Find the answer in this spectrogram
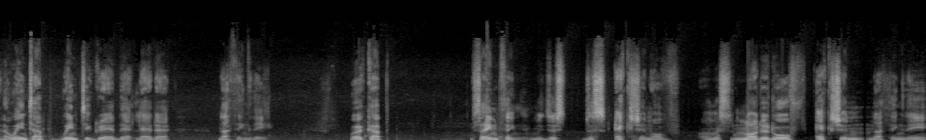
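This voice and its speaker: At a moderate pace, a man talks in a fairly low pitch. He uses ordinary pitch variation. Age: 50s. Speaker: survivor telling his story. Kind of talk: storytelling interview. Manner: animated.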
